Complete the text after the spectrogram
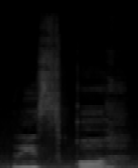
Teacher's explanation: آخر میں جو ہا ہے نا, اس کو واضح کرنا ضروری ہے, ہا ساکنہ کو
